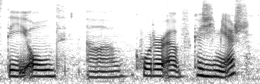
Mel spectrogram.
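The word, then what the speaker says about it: Kazimierz: old uh quarter of kajimesh that's the polish pronunciation otherwise known as casimir yes and uh it's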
